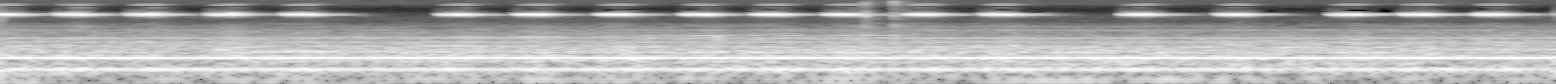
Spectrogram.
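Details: Rapid, high-pitched cricket chirps in short bursts, broken by a few brief pauses, each pulse sharp and ringing, set against a continuous low hum.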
